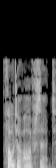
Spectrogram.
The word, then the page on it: photo-offset: British English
